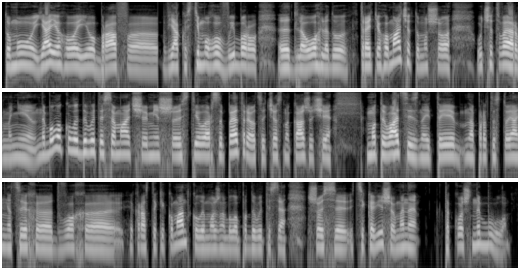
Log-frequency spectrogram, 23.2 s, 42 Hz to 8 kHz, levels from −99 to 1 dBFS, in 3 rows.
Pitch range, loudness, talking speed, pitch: 145-170 Hz, -24 LUFS, 125 wpm, 155 Hz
